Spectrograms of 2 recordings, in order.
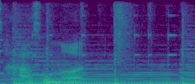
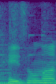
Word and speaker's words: hazelnut: I was pronouncing it as hasselnut, which sounds really weird. Now that I Now that I know that it's hazelnut and then I say hasselnut, it sounds really strange.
